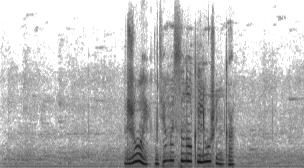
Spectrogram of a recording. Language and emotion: Russian, positive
